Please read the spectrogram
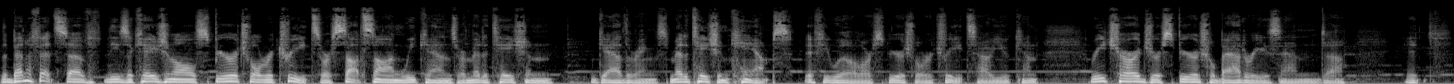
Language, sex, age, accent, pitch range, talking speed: English, male, 50-69, American, 85-125 Hz, 130 wpm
